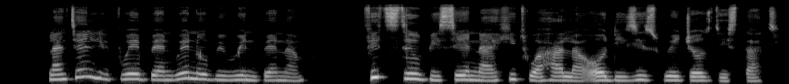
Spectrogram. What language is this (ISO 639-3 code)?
pcm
